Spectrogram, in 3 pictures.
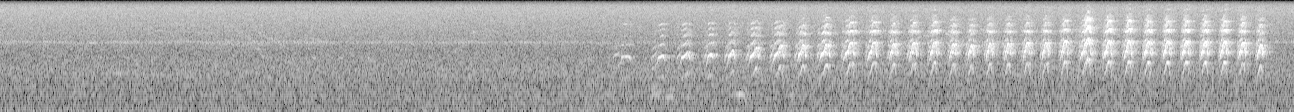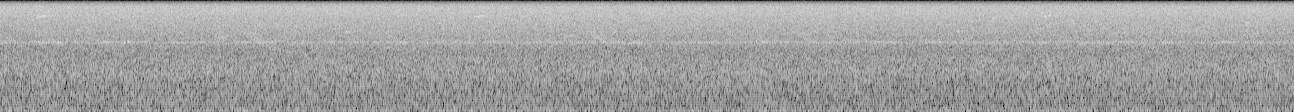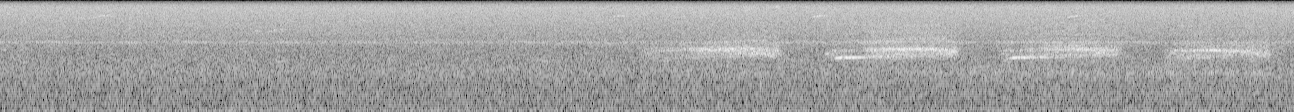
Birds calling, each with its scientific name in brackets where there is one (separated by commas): Yellow-headed Caracara (Milvago chimachima), Roadside Hawk (Rupornis magnirostris)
